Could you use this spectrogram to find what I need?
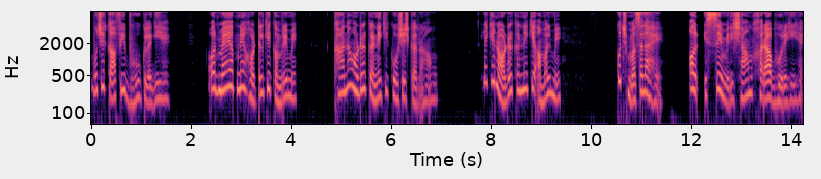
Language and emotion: Urdu, sad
